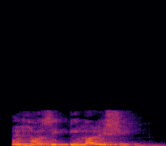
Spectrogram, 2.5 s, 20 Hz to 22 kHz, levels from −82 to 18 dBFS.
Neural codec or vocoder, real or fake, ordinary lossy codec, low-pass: codec, 16 kHz, 4 kbps, FreqCodec, larger model; fake; MP3, 32 kbps; 5.4 kHz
